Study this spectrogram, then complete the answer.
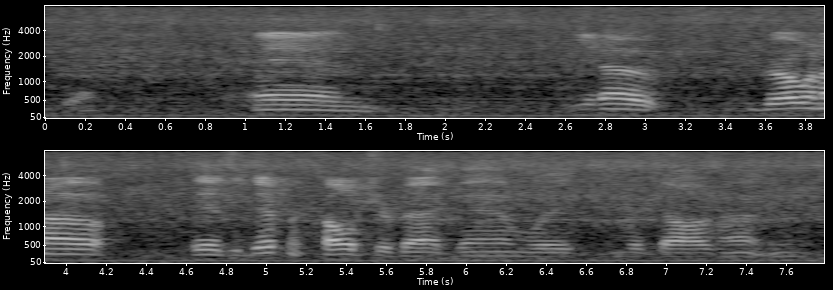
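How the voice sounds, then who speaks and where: A dark, mellow, somewhat breathy voice with an American accent, moderate pace, fairly even intonation, big swings in loudness and long, frequent pauses. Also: man, medium pitch for a man. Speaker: interviewer. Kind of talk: interview question.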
